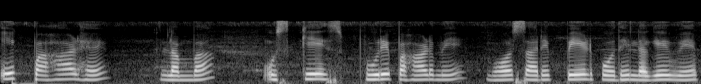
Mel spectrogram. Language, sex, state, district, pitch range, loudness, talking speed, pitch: Hindi, female, Jharkhand, Sahebganj, 215-235 Hz, -14 LUFS, 130 wpm, 220 Hz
